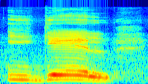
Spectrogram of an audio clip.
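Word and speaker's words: Igel: आई को हम कैसे पढ़ते हैं? ई। कैसे पढ़ते हैं? ई। तो अब हम इसको कैसे वर्ड में प्रोनाउंस करेंगे? ईगेल। ईगेल। ऐसे हम इसको प्रोनाउंस करेंगे।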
